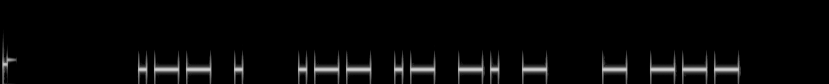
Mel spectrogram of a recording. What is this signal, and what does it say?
Morse code, heard as a keyed tone, about 15 wpm, 700 Hz. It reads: WE WANT TO
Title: Sets of 3 Words 15wpm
